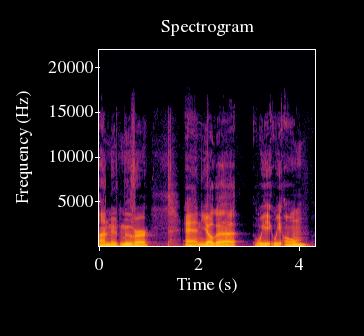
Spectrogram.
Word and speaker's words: Om: And yoga, we om. Like Om, and that is spelled AUM, and it's supposed to be the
